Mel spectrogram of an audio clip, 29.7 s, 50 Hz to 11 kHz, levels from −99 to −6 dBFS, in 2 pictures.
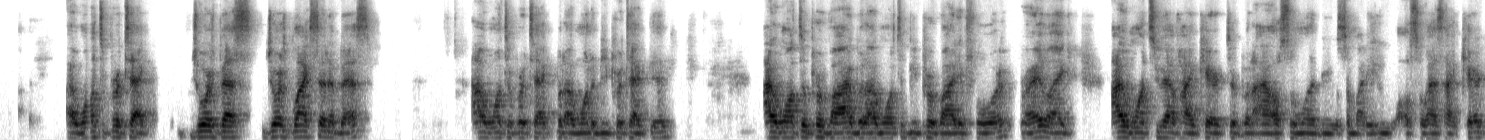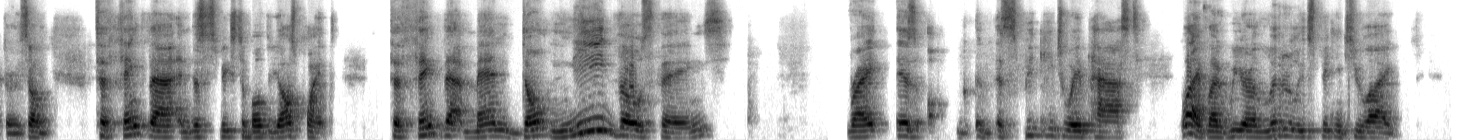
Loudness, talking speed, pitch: -18 LUFS, 175 wpm, 155 Hz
